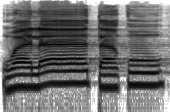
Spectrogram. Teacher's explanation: Walaqu huruf qu kita panjangkan dua harakat karena wau sukun di depannya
